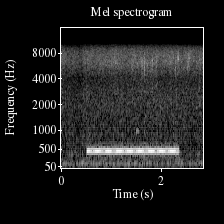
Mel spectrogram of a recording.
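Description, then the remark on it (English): A single ringing tone on a phone line, one steady electronic buzz lasting about two seconds, loud, over a faint low hum with no one speaking. “Hear it ringing. I hear it ringing.”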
